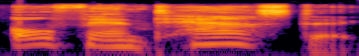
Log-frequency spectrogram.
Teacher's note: Yeah, my pitch goes up, my eyes probably widen, my pacing is quick, and I'm physically leaning into the conversation.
